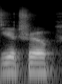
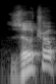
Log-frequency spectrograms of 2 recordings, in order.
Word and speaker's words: zoetrope: I'd like to do, how's it pronounced? Zeotrope? Oh, Zoetrope?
